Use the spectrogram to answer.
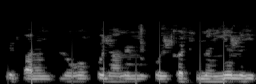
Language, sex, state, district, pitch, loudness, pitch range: Hindi, male, Bihar, Lakhisarai, 135 Hz, -28 LUFS, 130-140 Hz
